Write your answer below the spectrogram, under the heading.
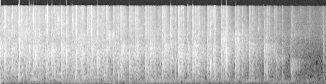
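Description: Audience applauding, many hands clapping at once, thinning out and fading away about five seconds in.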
